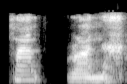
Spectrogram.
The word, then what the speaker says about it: Plantrunz: Why the name Plant Runs? Did I pronounce it right?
